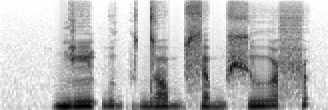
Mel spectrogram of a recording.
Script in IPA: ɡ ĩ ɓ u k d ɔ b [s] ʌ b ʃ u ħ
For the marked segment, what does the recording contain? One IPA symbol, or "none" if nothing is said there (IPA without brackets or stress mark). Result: s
